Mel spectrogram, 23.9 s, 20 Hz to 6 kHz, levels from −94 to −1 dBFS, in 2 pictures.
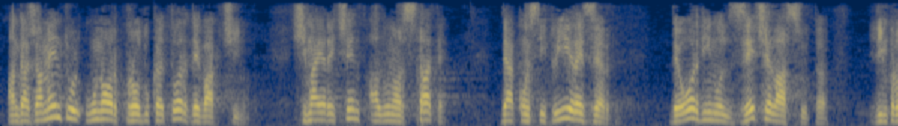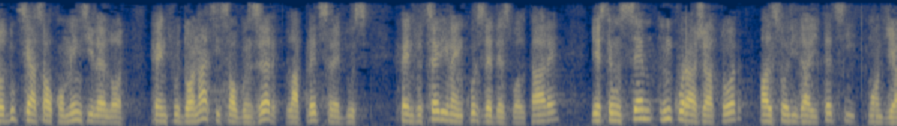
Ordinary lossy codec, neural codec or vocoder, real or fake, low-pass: AAC, 24 kbps; none; real; 5.4 kHz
